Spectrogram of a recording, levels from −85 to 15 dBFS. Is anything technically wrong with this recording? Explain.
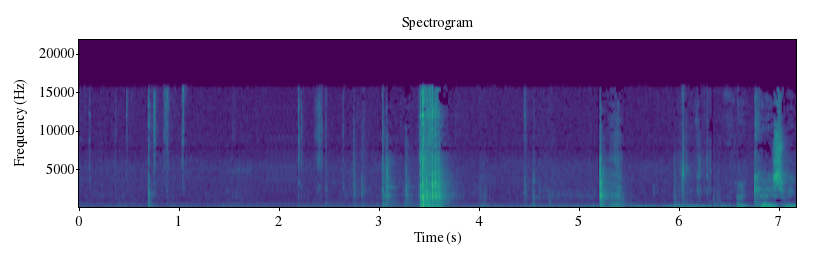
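Yes, three kinds of fault are present.

A block size mismatch (truncated) runs through the whole clip. One stage writes longer blocks than the next reads, and each block's tail is discarded. This leaves a 46.9 Hz buzz, consistent with 1024-sample blocks, at essentially normal speed. A spectrogram shows evenly spaced vertical seams about 21 ms apart.

A system hang loop occurs from 1.92 to 2.18 s. The output froze while the hardware kept replaying one ring-buffer segment. A 42.67 ms piece, which fits a 2048-sample buffer, repeats six times at 23.4 Hz, giving a stutter with hardly any audio lost. The waveform shows identical copied cycles.

Loose connector crackle appears twice, from 3.25 to 3.39 s and from 6.32 to 6.42 s. An intermittent contact chops the signal, producing a brief scratchy burst. The waveform shows irregular spikes and dropouts, and the spectrogram shows broadband vertical streaks at uneven spacing.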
